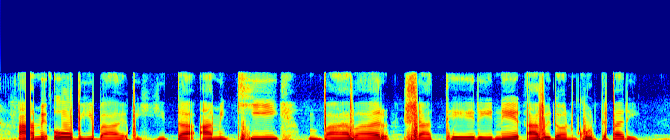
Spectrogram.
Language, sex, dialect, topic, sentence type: Bengali, female, Standard Colloquial, banking, question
